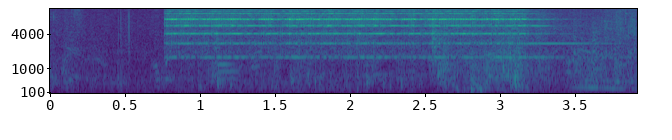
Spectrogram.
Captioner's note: bell ringing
